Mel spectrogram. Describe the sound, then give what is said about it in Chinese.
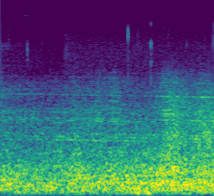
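A steady, loud airplane engine roar as the Swallow plane departs the airport for the southern islands, a broad low rumble with a constant hissing wash above it and no talking over it. “欢迎来到机场，燕子飞机即将飞往南方的岛屿。”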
